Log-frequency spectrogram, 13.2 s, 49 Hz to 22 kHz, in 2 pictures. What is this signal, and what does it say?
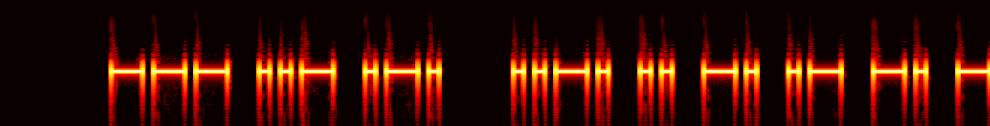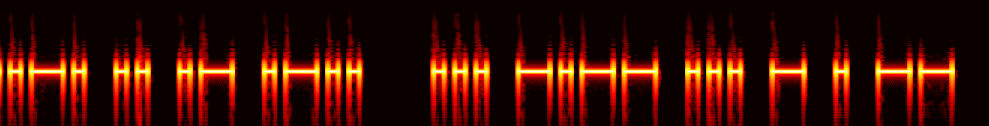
Morse code, heard as a keyed tone, about 17 wpm, 700 Hz. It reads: OUR FINANCIAL SYSTEM
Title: Sentences from Top 1000 Words - Review Part 5 - 17wpm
